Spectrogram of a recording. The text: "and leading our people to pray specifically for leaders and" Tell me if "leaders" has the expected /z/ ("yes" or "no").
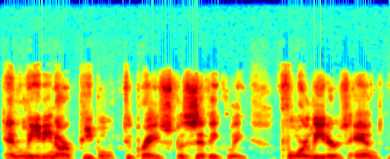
yes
